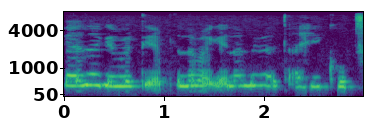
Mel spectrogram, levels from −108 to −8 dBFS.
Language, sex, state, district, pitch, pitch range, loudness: Marathi, female, Maharashtra, Dhule, 370 Hz, 340-395 Hz, -34 LUFS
